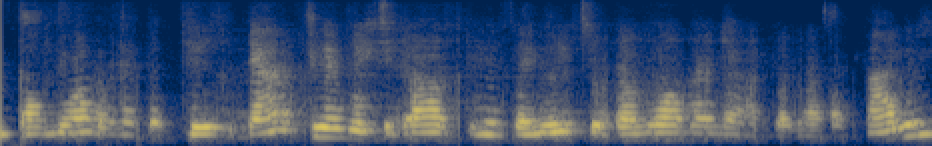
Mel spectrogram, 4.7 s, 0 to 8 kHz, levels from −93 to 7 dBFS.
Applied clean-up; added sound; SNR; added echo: neural mask model DeepFilterNet 3.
